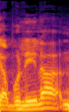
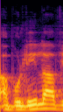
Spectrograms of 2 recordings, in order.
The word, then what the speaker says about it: Abulela: Tarek Abulela, Nachname hervorragend ausgesprochen. Ich war ja schon alles Abdullah. Ich sage immer Abulela wie Müller hilft aber auch nicht in der Aussprache.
